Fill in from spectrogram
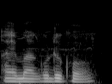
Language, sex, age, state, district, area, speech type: Santali, male, 18-30, West Bengal, Purulia, rural, spontaneous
